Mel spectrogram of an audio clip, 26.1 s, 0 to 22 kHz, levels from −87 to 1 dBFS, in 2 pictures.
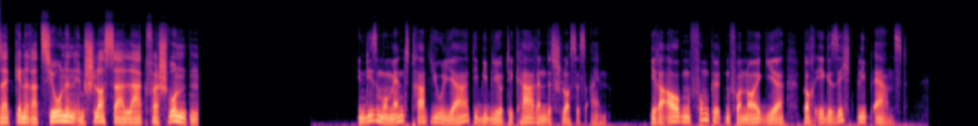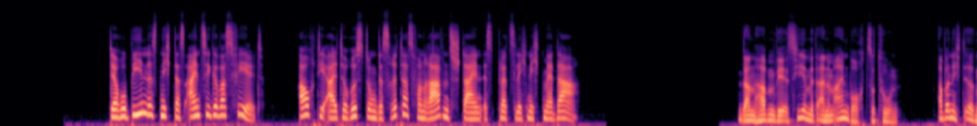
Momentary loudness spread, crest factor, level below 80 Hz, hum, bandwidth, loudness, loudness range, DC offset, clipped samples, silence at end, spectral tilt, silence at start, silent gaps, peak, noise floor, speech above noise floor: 10 LU; 20 dB; -42 dBFS; none; 11.5 kHz; -18 LUFS; 7 LU; under 0.1%; under 0.1%; 0 s; -6 dB/octave; 0 s; 2.63-4.13 s, 12.37-13.87 s, 21.11-22.61 s; 0 dBFS; -56 dBFS; 39 dB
